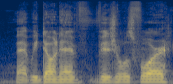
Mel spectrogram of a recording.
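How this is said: The voice is flat and monotone. "I was saying that in a flat voice"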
